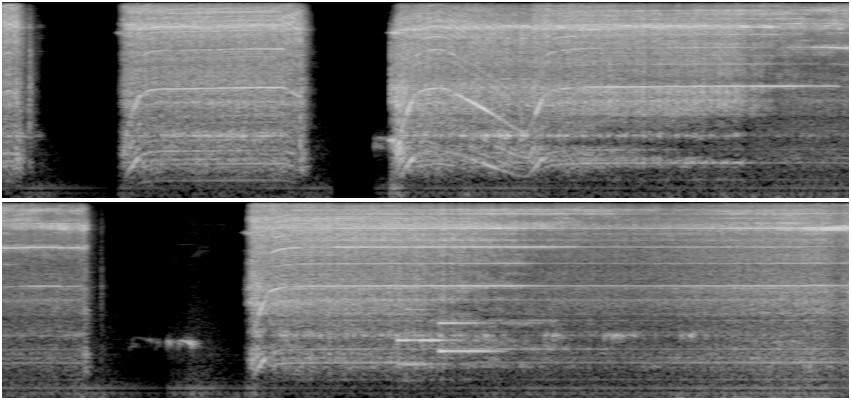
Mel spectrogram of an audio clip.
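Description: A cordless drill whirs in short bursts, spinning up and winding down.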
